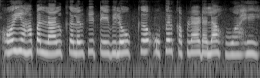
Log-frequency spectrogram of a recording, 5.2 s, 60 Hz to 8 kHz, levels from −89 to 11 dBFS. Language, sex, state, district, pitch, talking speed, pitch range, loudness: Hindi, female, Madhya Pradesh, Bhopal, 295 Hz, 150 wpm, 280-310 Hz, -17 LUFS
